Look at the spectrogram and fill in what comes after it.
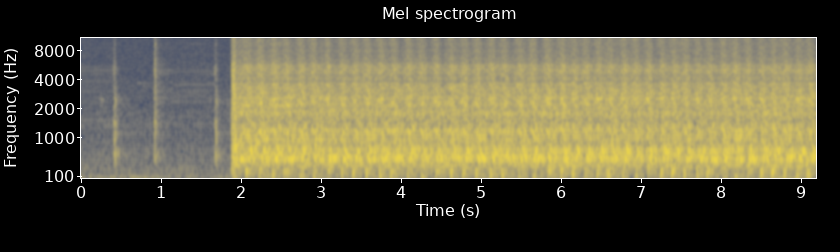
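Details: Ford F-250 XLT 7.3L IDI diesel, glow plugs connected, new injectors, ether tried: starter turns at steady three beats a second, never catches; crank no-start, no fuel through injectors, owner suspects weak injection pump.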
